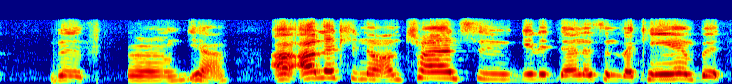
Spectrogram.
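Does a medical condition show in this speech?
Yes: cerebral palsy.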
